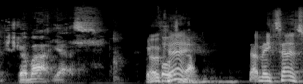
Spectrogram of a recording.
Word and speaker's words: Chebat: Chebat, that's the correct pronunciation. Is that decent at least? It's close. Chebat is... Chebat. Chebat, yes.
